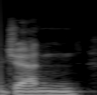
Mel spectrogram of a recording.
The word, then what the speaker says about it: Juetten: to my friend Mary Jen rhymes with a button we are talking about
